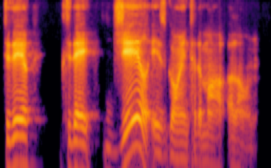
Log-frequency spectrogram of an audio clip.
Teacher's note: si je mets l'accent sur Jill, en tant que natif anglophone, je suis en train de communiquer autre chose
